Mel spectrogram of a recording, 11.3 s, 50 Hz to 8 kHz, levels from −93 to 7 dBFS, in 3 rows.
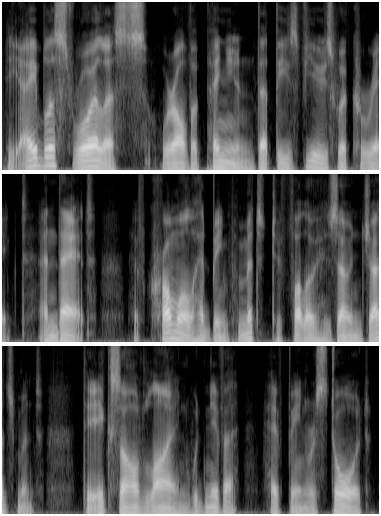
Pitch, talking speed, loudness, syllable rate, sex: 95 Hz, 165 wpm, -20 LUFS, 5.0 syllables/s, male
